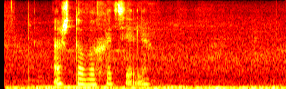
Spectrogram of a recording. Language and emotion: Russian, neutral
